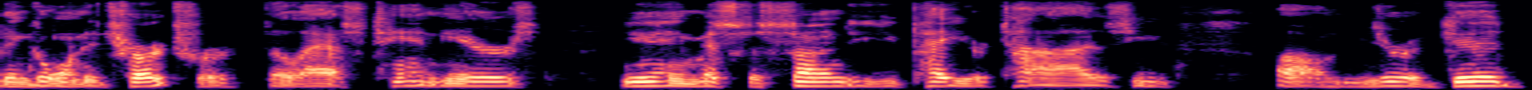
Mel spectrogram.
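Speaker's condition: Vocal cord surgery; including laser treatment

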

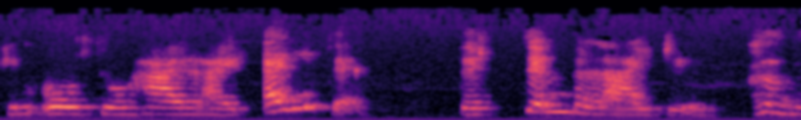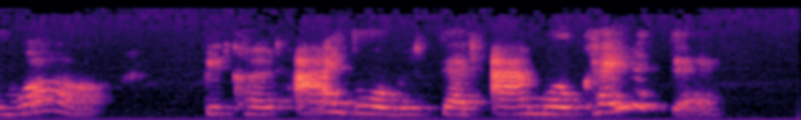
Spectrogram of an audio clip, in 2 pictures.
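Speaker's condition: Usher syndrome (deafblindness), profoundly deaf since birth; profoundly deaf from birth

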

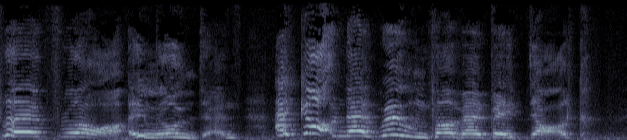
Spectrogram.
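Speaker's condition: Cerebral palsy

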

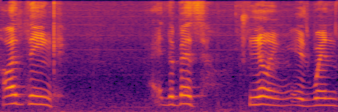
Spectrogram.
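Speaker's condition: Cerebral palsy; uses wheelchair

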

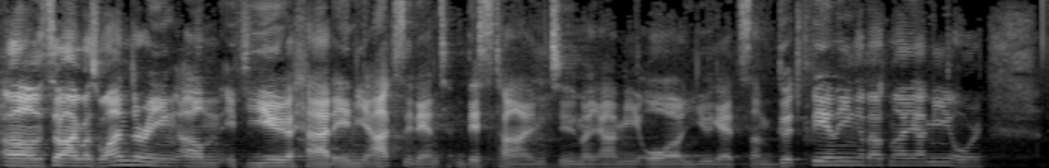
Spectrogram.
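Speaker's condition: No condition

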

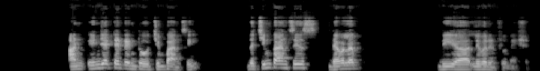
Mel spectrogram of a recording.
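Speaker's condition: No condition

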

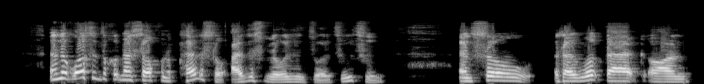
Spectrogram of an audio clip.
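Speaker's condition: Moebius syndrome; congenital, facial nerves undeveloped, cannot smile or frown, eyes cannot move side to side, turns head to read; a little hard to understand, certain letters hard to pronounce

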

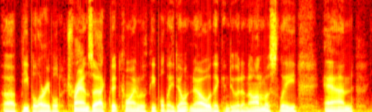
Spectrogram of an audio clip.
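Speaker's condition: No condition

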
